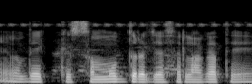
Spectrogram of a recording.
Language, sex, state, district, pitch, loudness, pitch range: Chhattisgarhi, male, Chhattisgarh, Raigarh, 120 Hz, -19 LUFS, 115-125 Hz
